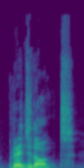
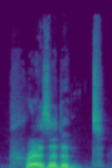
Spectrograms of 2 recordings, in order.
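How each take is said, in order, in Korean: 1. 중간 자음은 s 소리입니다. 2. 중간 자음은 z 소리입니다. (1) "이렇게 읽으면 상당히 원어민기에선 벗어나죠" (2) "pre의 강세면 요 음절은 z가 됩니다"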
